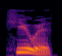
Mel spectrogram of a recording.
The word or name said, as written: huette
